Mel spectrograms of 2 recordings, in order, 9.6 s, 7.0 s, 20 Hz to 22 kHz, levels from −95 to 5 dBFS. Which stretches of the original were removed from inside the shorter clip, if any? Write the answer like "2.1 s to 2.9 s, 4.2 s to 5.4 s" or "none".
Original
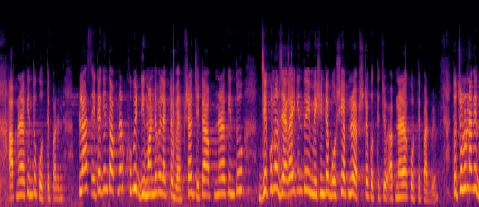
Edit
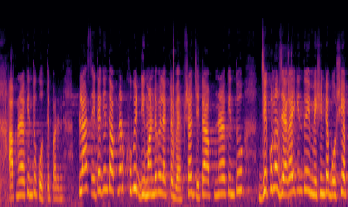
none

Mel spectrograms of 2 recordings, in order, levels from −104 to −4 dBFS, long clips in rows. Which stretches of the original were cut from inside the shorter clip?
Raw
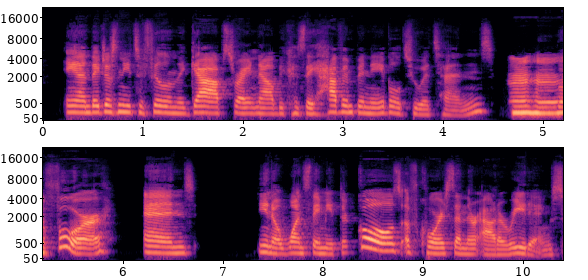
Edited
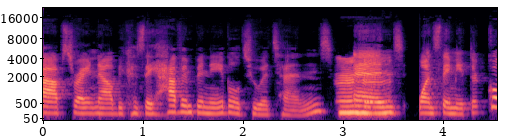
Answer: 4.5 s to 4.6 s, 5.4 s to 7.5 s

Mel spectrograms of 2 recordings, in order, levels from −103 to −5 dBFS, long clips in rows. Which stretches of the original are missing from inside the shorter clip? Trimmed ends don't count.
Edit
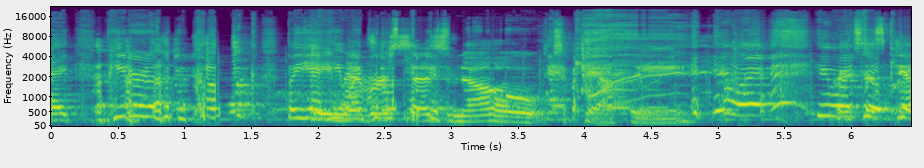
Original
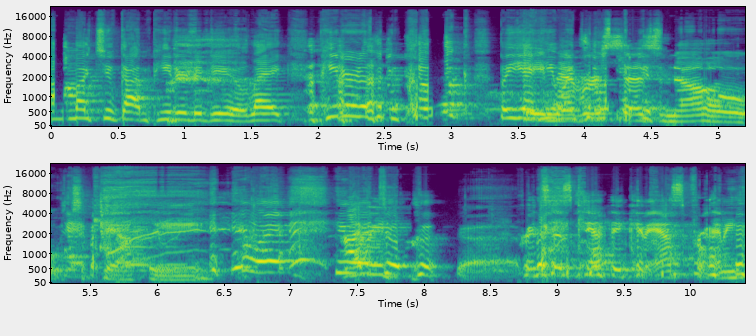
none

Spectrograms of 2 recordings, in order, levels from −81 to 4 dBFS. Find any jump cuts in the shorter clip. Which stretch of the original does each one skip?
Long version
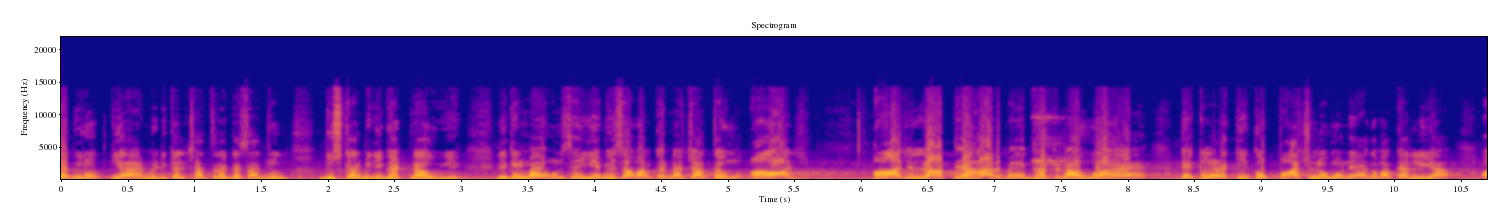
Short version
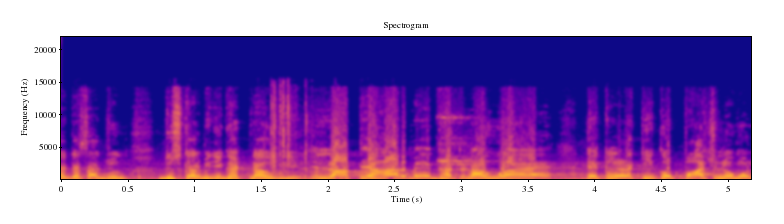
3.1 s to 6.4 s

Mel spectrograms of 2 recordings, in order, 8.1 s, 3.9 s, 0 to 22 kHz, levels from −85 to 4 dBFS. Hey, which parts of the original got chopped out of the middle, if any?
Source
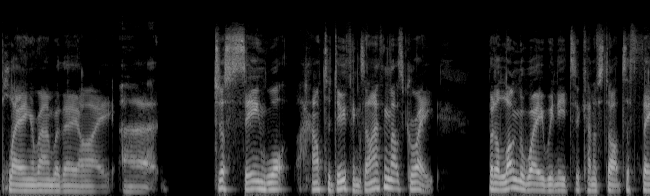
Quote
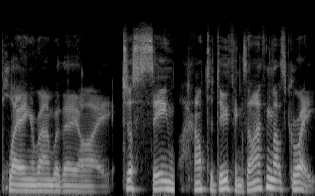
1.4 s to 2.5 s, 3.3 s to 3.6 s

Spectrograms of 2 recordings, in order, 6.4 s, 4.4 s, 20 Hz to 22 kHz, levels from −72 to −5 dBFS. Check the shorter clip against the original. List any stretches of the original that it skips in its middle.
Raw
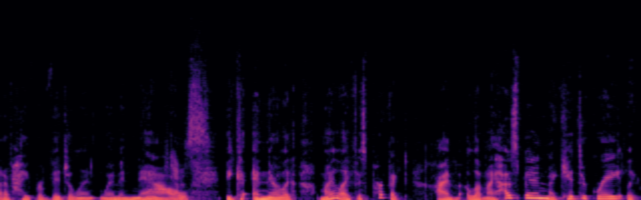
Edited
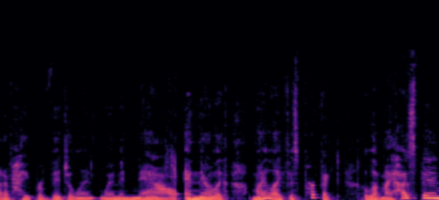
1.8 s to 2.4 s, 4.2 s to 4.6 s

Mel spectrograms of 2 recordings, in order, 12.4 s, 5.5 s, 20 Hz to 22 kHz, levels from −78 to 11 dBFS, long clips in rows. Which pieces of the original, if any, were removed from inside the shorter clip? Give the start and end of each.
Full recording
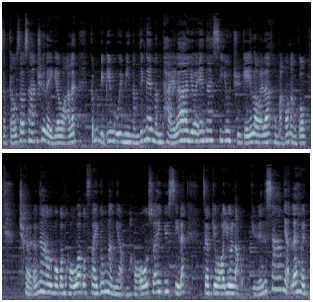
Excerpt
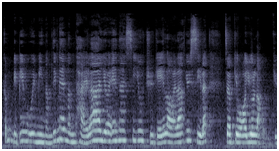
5.4 s to 9.4 s

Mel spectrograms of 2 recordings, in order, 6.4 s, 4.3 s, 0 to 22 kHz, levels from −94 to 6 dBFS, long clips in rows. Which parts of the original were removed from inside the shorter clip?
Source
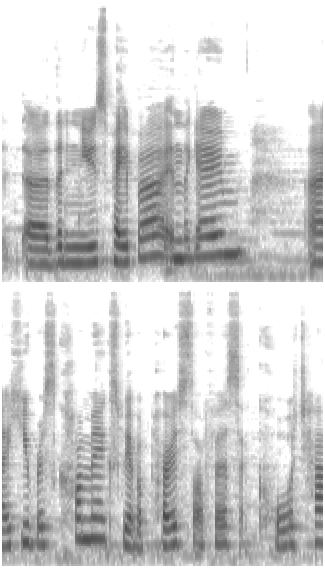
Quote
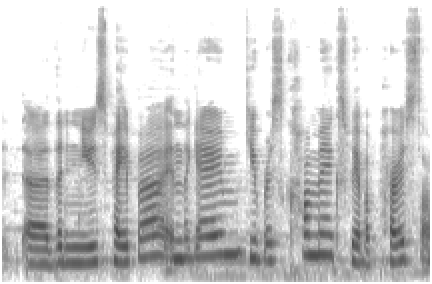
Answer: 2.4 s to 3.4 s

